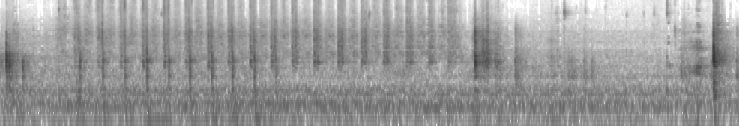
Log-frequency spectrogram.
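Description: Knife chopping food on a cutting board during salmon salad prep, a steady run of quick, evenly spaced dry taps close by, with a few louder strikes near the end.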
